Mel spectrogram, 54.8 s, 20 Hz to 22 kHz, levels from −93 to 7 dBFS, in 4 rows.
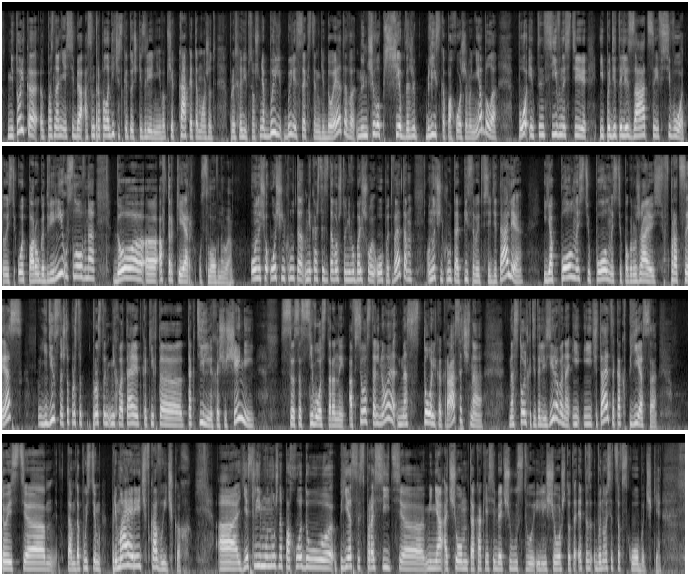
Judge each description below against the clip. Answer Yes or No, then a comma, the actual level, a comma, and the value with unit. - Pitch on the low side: No, high, 210 Hz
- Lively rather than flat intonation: No, average, 4.5 semitones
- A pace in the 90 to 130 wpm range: No, average, 145 wpm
